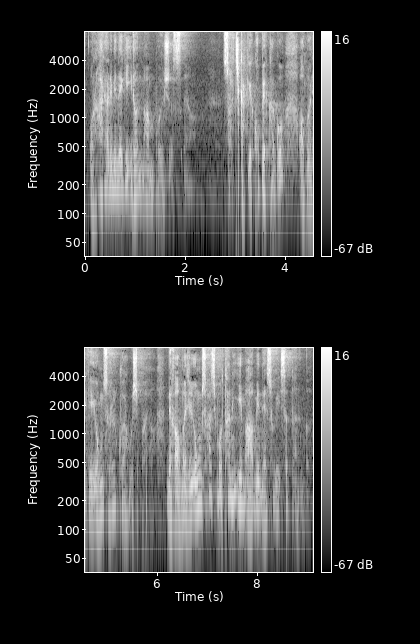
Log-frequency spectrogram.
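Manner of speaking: ordinary talk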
